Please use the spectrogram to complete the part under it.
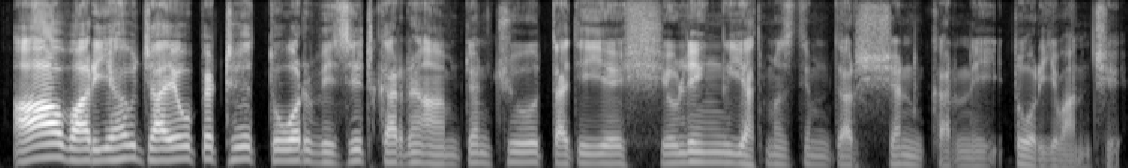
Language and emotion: Kashmiri, neutral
